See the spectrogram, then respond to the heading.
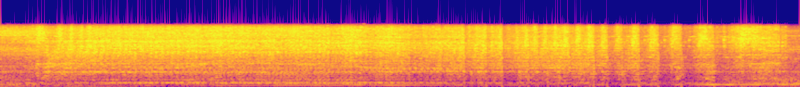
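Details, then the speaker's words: Dodge Daytona electric-vehicle conversion in neutral, with clutch failing to disengage while shifting: grinding, crunchy rasps over a steady gritty hiss (partly the DC-DC converters), indicating a fault in the clutch and transmission; the drivetrain is to be removed for inspection. "and there's like grinding crunchy noises so there's definitely something wrong uh in the clutch and transmission and stuff"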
